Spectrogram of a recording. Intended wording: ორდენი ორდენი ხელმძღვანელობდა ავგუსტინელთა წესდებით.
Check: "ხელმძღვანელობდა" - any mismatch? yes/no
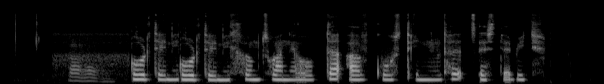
no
